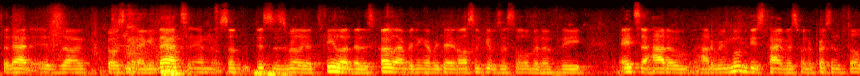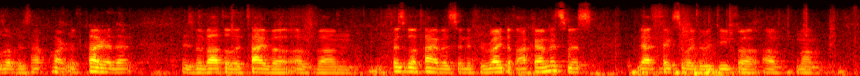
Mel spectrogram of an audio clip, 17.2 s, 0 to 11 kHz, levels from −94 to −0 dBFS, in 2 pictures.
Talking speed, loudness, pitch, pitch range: 235 wpm, -32 LUFS, 115 Hz, 110-120 Hz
